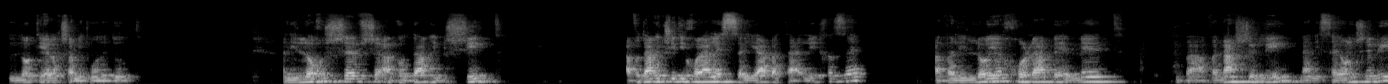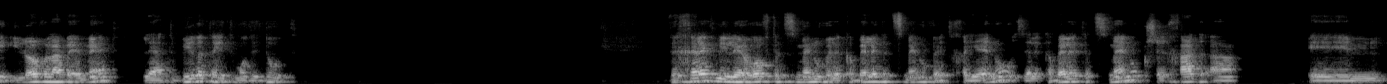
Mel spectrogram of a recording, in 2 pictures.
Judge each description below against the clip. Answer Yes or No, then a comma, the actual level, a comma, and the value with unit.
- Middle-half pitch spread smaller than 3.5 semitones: No, average, 5.0 semitones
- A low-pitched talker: Yes, low, 115 Hz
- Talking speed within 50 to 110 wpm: Yes, slow, 100 wpm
